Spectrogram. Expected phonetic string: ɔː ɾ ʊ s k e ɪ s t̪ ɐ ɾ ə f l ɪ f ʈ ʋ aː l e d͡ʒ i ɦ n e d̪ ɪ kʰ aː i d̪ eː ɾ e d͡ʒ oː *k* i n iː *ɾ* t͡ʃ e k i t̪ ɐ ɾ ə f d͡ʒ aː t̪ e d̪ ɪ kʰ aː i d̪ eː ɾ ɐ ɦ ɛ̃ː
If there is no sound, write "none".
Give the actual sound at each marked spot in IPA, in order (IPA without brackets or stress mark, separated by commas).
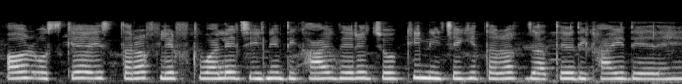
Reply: k, none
